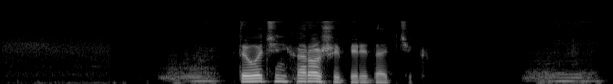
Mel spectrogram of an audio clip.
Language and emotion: Russian, neutral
